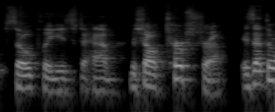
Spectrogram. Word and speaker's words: Terpstra: I am so so pleased to have Michelle turfstra is that the right way to say your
